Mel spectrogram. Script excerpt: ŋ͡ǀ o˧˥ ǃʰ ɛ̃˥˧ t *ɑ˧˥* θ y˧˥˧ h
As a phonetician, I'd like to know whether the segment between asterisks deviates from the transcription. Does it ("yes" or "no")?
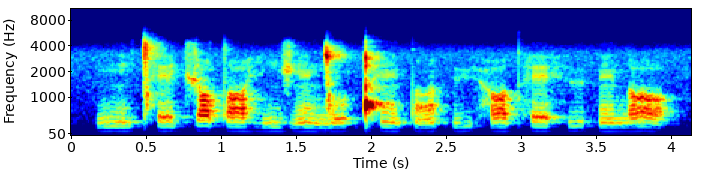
yes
